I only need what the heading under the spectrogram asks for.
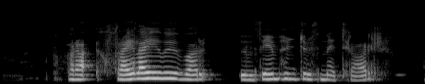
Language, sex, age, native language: Icelandic, male, 11, Polish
